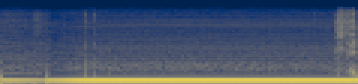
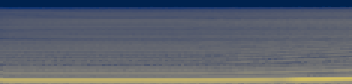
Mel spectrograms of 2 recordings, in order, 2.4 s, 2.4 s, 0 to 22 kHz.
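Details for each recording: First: Adcom GFA-555 amplifier fed a 1,500 Hz signal-generator tone, microphone at the right channel: pure clean tone, no buzz or harshness; the left channel, by contrast, was distorted from having virtually no bias. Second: Adcom GFA-555 amplifier, left channel fed 1500 Hz then a lower test tone: harsh, almost square-wave distortion with audible crossover clicking; virtually no output bias, running class C instead of class AB.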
